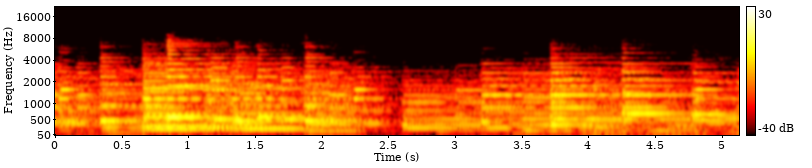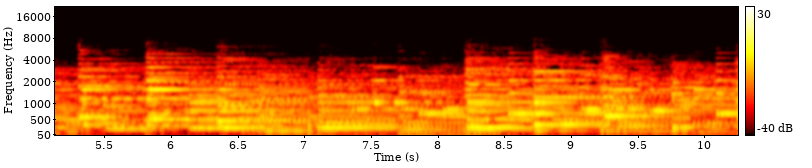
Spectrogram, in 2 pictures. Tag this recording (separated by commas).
Piano, Music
